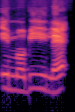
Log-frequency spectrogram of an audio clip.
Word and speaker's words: Immobile: anything but immobile and I know that's not how it's pronounced in Italian it's immobile but I had to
